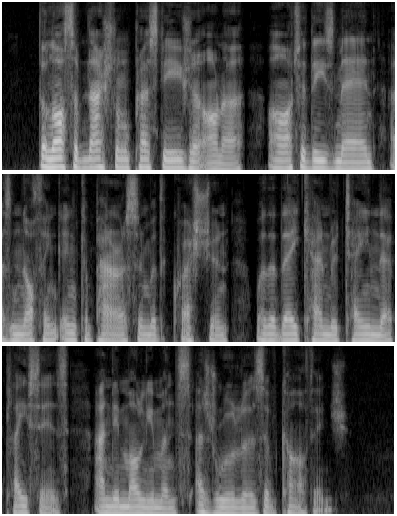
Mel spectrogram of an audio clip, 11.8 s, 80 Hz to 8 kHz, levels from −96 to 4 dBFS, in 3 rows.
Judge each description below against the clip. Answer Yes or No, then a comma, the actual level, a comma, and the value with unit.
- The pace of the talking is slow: No, average, 155 wpm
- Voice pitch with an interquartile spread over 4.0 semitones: No, narrow, 2.4 semitones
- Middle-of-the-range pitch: No, low, 120 Hz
